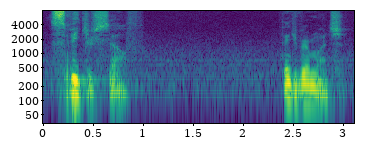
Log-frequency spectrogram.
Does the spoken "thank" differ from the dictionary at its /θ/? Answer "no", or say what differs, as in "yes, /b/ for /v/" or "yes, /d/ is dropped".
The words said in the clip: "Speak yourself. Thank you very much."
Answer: no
